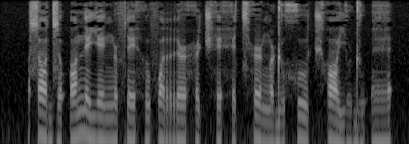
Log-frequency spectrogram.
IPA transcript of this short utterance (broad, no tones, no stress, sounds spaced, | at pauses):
s ɔ d͡z o ʔ ɔ n e j e ŋ ə˞ f ɾ e h u f ɔ r ə˞ h ə˞ t͡ʃʰ e h e t͡sʰ ə˞ ŋ ɔ ɖ u x u t͡ʃʰ ɔ j ṳ ɖ ṳ ʔ ɛ̤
